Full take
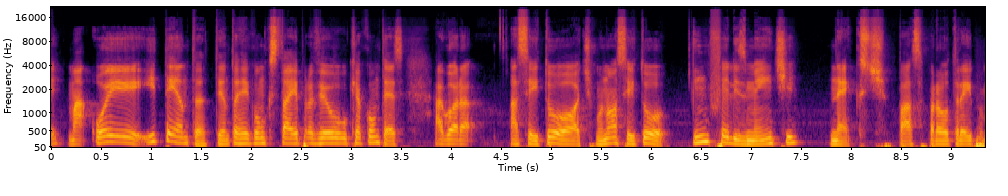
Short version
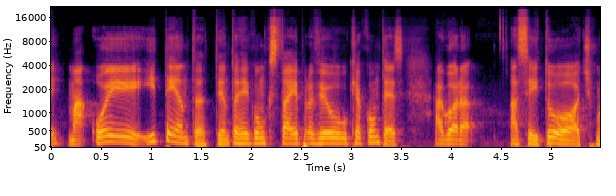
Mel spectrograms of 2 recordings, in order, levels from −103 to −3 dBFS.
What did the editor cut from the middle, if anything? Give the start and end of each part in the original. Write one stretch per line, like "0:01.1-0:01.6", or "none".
none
